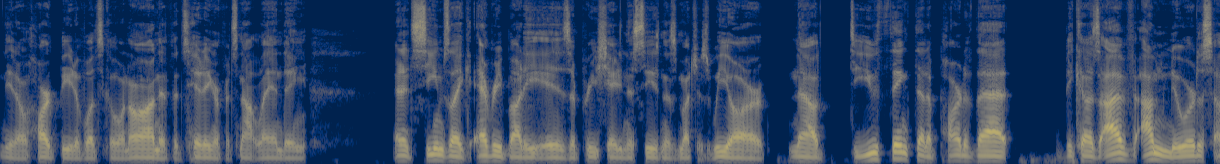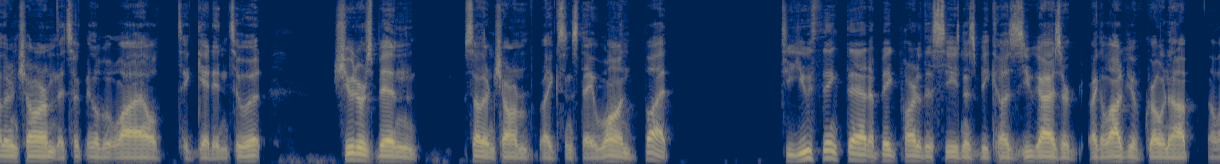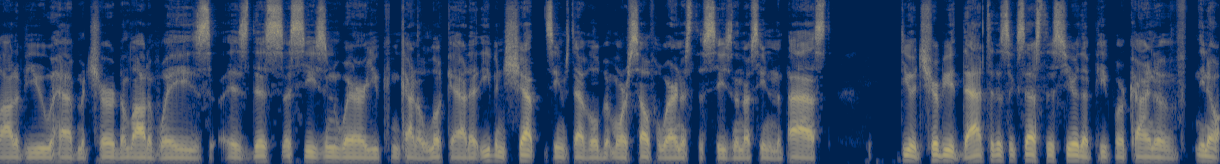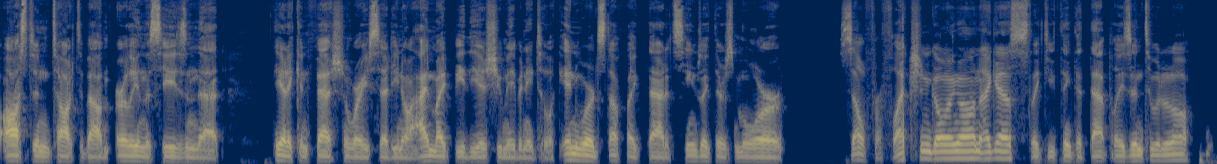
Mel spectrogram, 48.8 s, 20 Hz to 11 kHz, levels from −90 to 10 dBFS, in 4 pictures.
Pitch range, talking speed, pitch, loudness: 85-100 Hz, 245 wpm, 90 Hz, -25 LUFS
